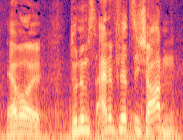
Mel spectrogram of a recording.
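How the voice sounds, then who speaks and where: A man's voice: on the high side, sing-song, fast talker, faint music behind. A man improvising narration as the game master of a tabletop game. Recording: clear background noise.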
